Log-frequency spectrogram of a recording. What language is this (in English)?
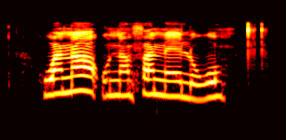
Tsonga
